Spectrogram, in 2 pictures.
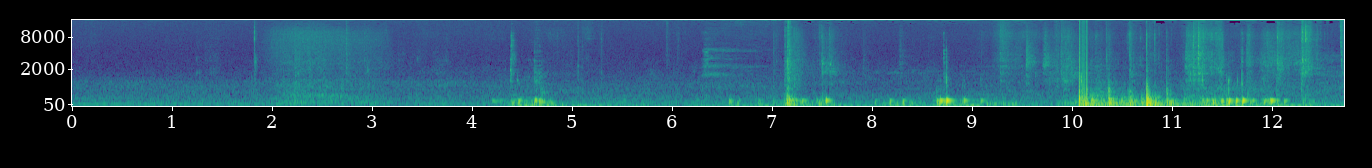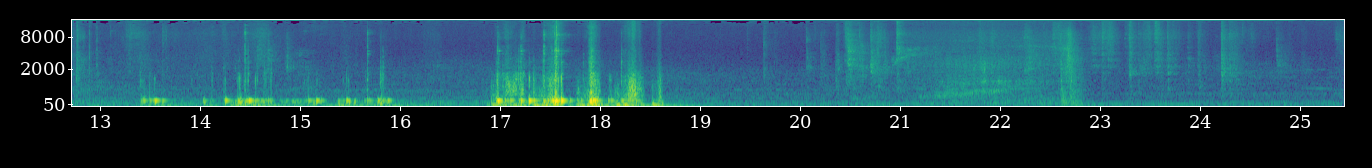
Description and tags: Snippet 2 of the USB mic stand banging around during setup on stealth recording recorded straight to laptop.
